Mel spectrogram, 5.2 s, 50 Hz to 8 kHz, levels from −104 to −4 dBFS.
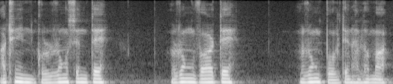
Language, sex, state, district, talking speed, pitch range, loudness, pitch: Mizo, male, Mizoram, Aizawl, 170 wpm, 115-125 Hz, -17 LUFS, 120 Hz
